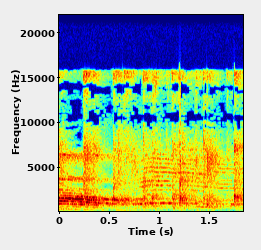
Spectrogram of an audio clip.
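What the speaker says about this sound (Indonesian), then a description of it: "Tepuk tangan buat kelompok 2." Schoolchildren in a classroom clap for a group of classmates during a Pancasila civics exam, short bursts of clapping mixed with children's voices talking over it.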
